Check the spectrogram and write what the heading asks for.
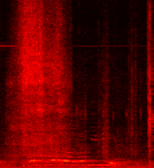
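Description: A short breathy hiss, like a breath or sniff close to the commentary microphone, about half a second in, over a faint low voice-like murmur in the hall.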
